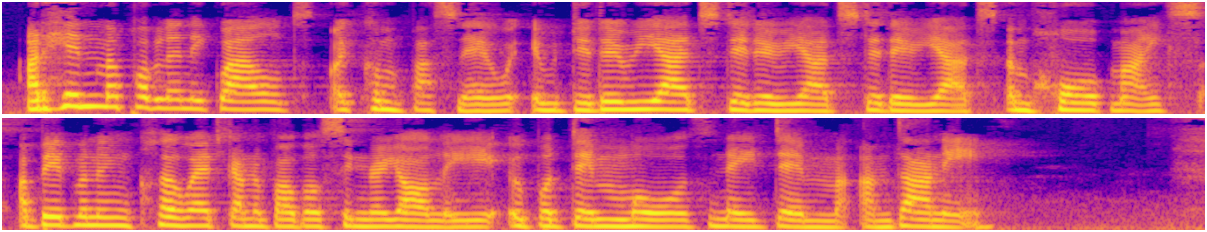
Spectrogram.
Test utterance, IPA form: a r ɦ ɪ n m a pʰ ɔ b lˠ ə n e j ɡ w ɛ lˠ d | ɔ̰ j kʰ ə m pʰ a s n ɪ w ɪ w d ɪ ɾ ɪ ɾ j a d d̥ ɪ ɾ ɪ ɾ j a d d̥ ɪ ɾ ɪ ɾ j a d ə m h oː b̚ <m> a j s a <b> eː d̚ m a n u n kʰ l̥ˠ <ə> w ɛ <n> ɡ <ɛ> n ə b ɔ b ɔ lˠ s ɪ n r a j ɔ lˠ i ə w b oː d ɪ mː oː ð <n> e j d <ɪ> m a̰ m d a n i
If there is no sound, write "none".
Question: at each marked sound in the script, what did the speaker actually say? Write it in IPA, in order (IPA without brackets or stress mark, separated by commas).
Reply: m, b, ə, d, a, n, ɪ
